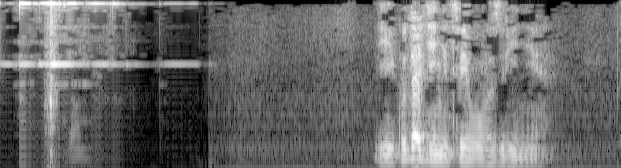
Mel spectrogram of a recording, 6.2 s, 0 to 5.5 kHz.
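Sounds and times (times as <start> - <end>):
small hand bell being struck: 0.0 - 2.2
speech: 3.8 - 5.6.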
